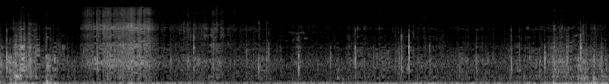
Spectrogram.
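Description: Mountain bike rattling over a rocky dirt trail: irregular clicks and knocks from the chain, frame and suspension over a low rumble of tyres on ground, with a brief hissing scrape about a second in.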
